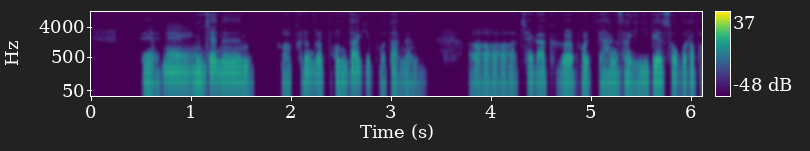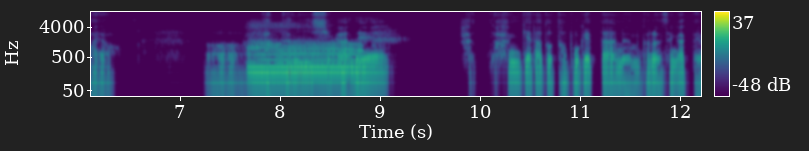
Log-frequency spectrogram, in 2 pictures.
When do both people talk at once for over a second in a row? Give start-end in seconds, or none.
7.6-8.8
